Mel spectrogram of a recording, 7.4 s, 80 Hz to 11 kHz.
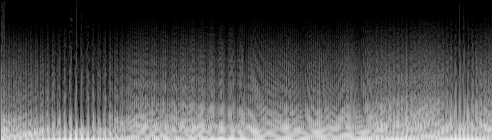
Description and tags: Dirty Portamento Bass
Thsi sound was created using a Nord Rack 2X with third partie effects applied.
Dance, Loop, Electric, Music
